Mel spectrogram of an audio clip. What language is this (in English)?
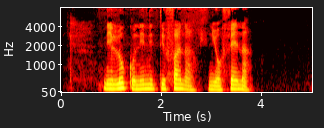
Tunen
